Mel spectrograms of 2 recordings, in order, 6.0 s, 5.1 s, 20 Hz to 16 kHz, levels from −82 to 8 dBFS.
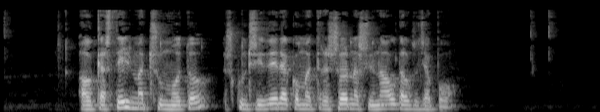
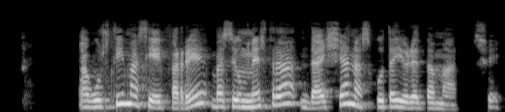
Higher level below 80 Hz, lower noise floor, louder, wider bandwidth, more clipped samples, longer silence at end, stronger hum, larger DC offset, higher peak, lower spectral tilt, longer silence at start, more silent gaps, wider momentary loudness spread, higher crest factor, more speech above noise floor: second, -64 dBFS vs -56 dBFS; first, -80 dBFS vs -69 dBFS; second, -19 LUFS vs -13 LUFS; first, 11.5 kHz vs 7.8 kHz; neither; first, 1.45 s vs 0.1 s; neither; neither; about the same, -2 dBFS vs 0 dBFS; about the same, -4.5 dB/octave vs -5.5 dB/octave; about the same, 0.8 s vs 0.8 s; neither; about the same, 10 LU vs 8 LU; first, 20 dB vs 12 dB; first, 62 dB vs 56 dB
